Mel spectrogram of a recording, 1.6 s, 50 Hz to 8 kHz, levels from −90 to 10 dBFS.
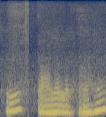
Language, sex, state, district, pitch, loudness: Hindi, female, Bihar, East Champaran, 140 Hz, -16 LUFS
